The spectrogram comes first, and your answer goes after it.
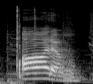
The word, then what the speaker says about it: autumn: When N comes after M at the end of the word, you don't pronounce the N. Some examples to make this clear. Autumn. Damn. So it actually ends with an N, but you don't pronounce it.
